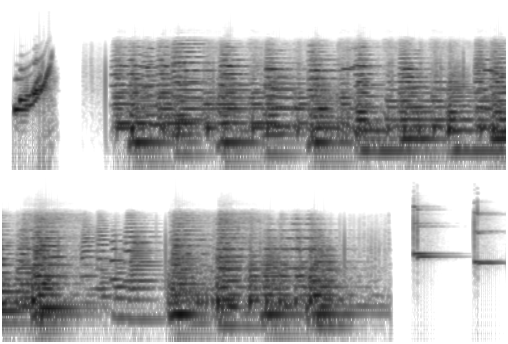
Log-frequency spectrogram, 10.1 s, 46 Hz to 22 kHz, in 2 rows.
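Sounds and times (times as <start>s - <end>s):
cartoon upward pitch sweep: 0.1s - 0.6s.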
